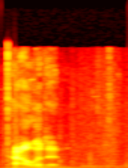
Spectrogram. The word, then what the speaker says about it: paladin: door cannot be opened it rhymes with aladdin aladdin paladin pal i can't aladdin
